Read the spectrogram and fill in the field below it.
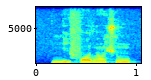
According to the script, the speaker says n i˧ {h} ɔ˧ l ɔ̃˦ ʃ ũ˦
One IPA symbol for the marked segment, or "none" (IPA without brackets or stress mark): f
